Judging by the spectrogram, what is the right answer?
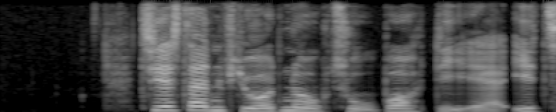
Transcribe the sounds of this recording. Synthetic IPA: t͡sʰiɐ̰sd̥æd̥enfjo̝ɐd̥ənəoɡ̥̚t͡sʰo̝̰ːb̥ɐd̥iʔæɐʔed̥

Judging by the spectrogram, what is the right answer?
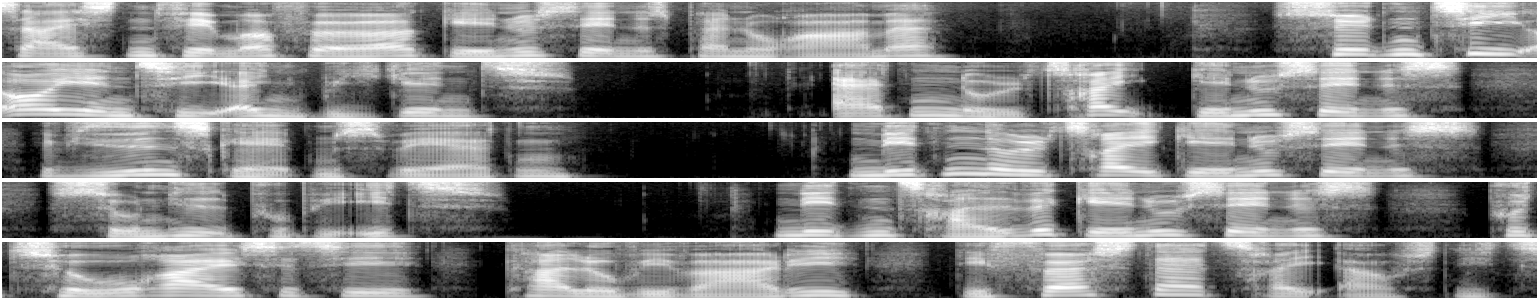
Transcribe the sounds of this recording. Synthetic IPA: sɑ̈ɪsd̥n̩fem̰ɒ̽fɶɐɡ̥enusen̰əspʰæno̝ʁɑ̈ːmæ | sød̥n̩t͡sʰḭːɒʁient͡sʰe̝̰ːɐe̝nwiɡ̥en̰d̥ | ʔæd̥n̩ːɔ̽lt͡sʰʁɛ̰ːɡ̥enusen̰əs | ʋiðˠən̩sɡ̥ɛ̰ːb̥n̩sʋæɐd̥n̩ | ne̝d̥n̩ːɔ̽lt͡sʰʁɛ̰ːɡ̥enusen̰əsː | ɔ̽nɦe̝ð̞̰ˠpʰɔ̽b̥ʰe̝ʔe̝d̥ | ne̝d̥n̩t͡sʰʁɑ̈ð̞ˠʋəɡ̥enusen̰əs | pʰɒ̽t͡sʰɔʊʁɑ̈ɪsət͡sʰe̝lkʰɑ̈lo̝ʋe̝ʋɑʁi | d̥e̝fɶɐsd̥əæt͡sʰʁɛ̰ːʔɑ̈ʊsnid̥

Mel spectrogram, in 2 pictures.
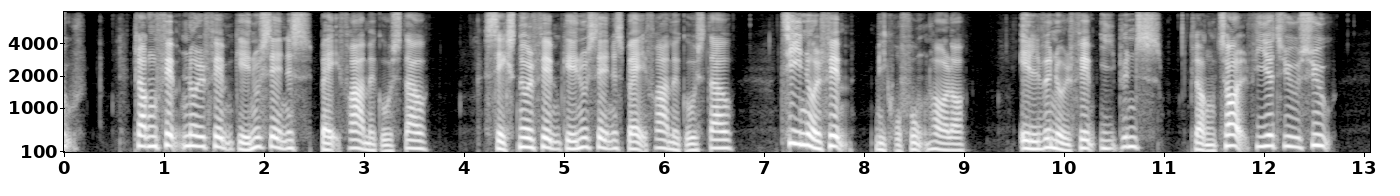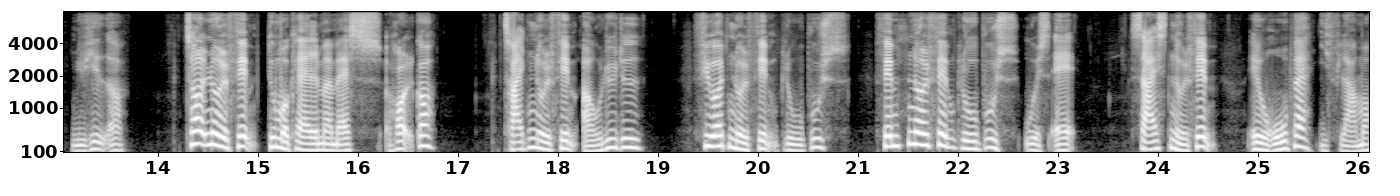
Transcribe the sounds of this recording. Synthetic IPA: kʰlɒ̽ɡ̥ŋ̩fem̰nɔ̽lfem̰ɡ̥enusen̰əsb̥ɛ̰ːfʁɑ̈meɡ̥ɔ̽sd̥ɑ̈ʊ | seɡ̥snɔ̽lfem̰ɡ̥enusen̰əsb̥ɛ̰ːfʁɑ̈meɡ̥ɔ̽sd̥ɑ̈ʊ | t͡sʰḭːnɔ̽lfem̰ | mikʰʁo̝fo̝̰ːnɦɒ̽lɐ | ʔelʋənɔ̽lfem̰iːb̥əns | kʰlɒ̽ɡ̥ŋ̩t͡sʰɒ̽l̰fiːɐt͡sʰyːʊəsyʊ̰ | nyɦe̝ð̰ˠɐ | t͡sʰɒ̽l̰nɔ̽lfem̰d̥umɒ̽kʰæləmɑ̈ɪmæsɦɒ̽l̰ɡ̥ɐ | t͡sʰʁad̥n̩ːɔ̽lfem̰ɑ̈ʊlyd̥əð̞̩ˠ | fjo̝ɐd̥n̩ːɔ̽lfem̰ɡ̥lo̝ːb̥us | femd̥n̩ːɔ̽lfem̰ɡ̥lo̝ːb̥usʔuesɛ̰ː | sɑ̈ɪsd̥n̩ːɔ̽lfem̰ | ʔœʊʁo̝ːpʰæiflɑ̈mɐ

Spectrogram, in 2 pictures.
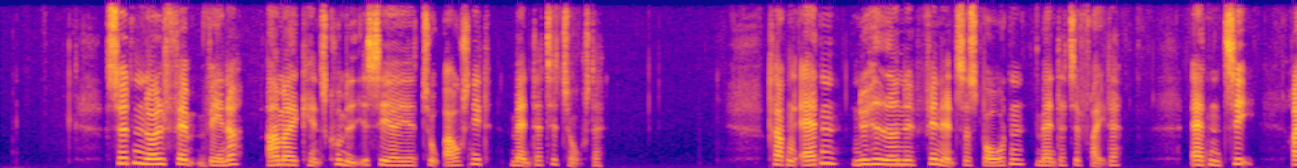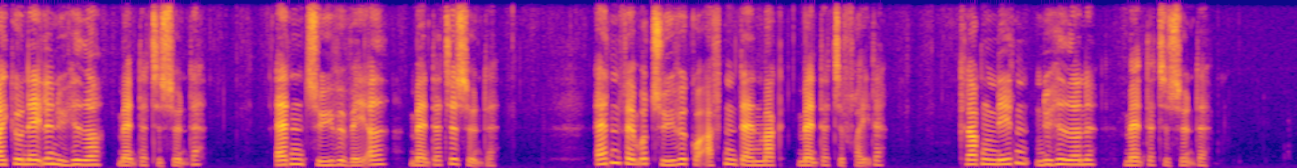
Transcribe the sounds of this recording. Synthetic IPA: sød̥n̩ːɔ̽lfem̰ʋenɐ | ʔɑ̈məʁikʰɛ̰ːnsɡ̥̚kʰo̝mið̰ˠjəse̝ɐijət͡sʰo̝̰ːɑ̈ʊsnid̥ | mæn̰d̥æt͡sʰe̝lt͡sʰɒːsd̥æ | kʰlɒ̽ɡ̥n̩ŋ̩ʔæd̥n̩nyɦe̝ð̞ˠɐnəfinæn̰sɐsb̥ɒːd̥n̩mæn̰d̥æt͡sʰe̝lfʁɛːd̥æ | ʔæd̥n̩t͡sʰi̝̰ː | ʁɛɡ̥io̝nɛ̰ːlənyɦe̝ð̞ˠɐmæn̰d̥æt͡sʰe̝lsœn̰d̥æ | ʔæd̥n̩t͡sʰyːʋəʋæ̰ɐðˠ | mæn̰d̥æt͡sʰe̝lsœn̰d̥æ | ʔæd̥n̩fem̰ɒ̽t͡sʰyːʋəɡ̥ɒ̰ːʔɑ̈fd̥n̩d̥ænmɑ̈ːɡ̥mæn̰d̥æt͡sʰe̝lfʁɛːd̥æ | kʰlɒ̽ɡ̥ŋ̩ne̝d̥n̩nyːɦe̝ð̞ˠɐnə | mæn̰d̥æt͡sʰe̝lsœn̰d̥æ

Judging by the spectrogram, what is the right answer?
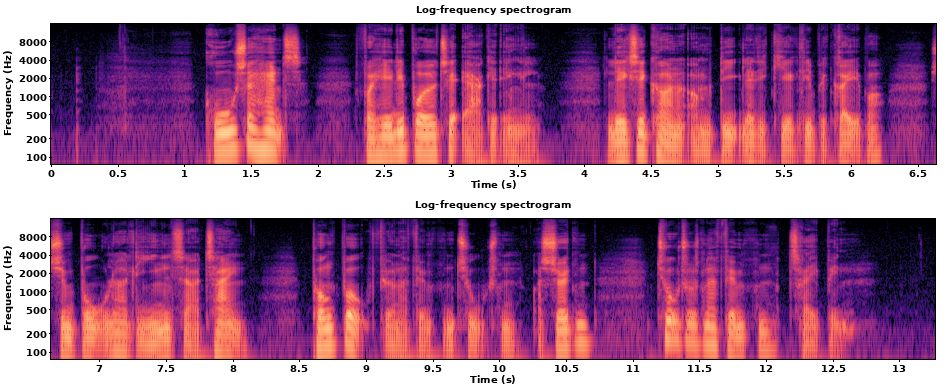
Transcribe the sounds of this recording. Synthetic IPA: kʰʁuːsəɦæn̰s | fɒ̽ɦelib̥ʁœðˠt͡sʰe̝lʔæɐɡ̥əʔeŋl̩ | leɡ̥sikʰɒnʔɒ̽md̥e̝̰ːlæd̥ikʰiɐɡ̥liəb̥e̝ɡ̥ʁɛ̰ːb̥ɐ | symb̥o̝̰ːlɐliːnl̩sɐɒ̽t͡sʰɑ̈ɪ̰n | pʰɔ̽ŋd̥̚b̥ɔʊ̰fy̰ɐɦunɐðˠfemd̥n̩t͡sʰṵːsn̩ʔɒ̽sød̥n̩ | t͡sʰo̝̰ːt͡sʰṵːs̬n̩ɒ̽femd̥n̩t͡sʰʁɛ̰ːb̥en

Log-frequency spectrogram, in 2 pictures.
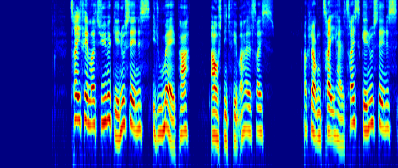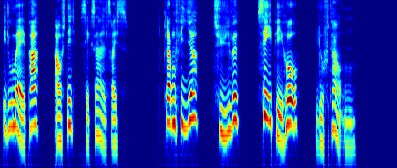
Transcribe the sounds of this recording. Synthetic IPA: t͡sʰʁɛ̰ːfem̰ɒ̽t͡sʰyːʋəɡ̥enusen̰əsid̥umæpʰɑ | ʔɑ̈ʊsnid̥femʔɒ̽ɦælt͡sʰʁas | ʔɒ̽kʰlɒ̽ɡ̥n̩t͡sʰʁɛ̰ːɦælt͡sʰʁasɡ̥enusen̰əsid̥umæpʰɑ | ʔɑ̈ʊsnid̥seɡ̥sɒ̽hælt͡sʰʁas | kʰlɒ̽ɡ̥n̩fiːɐ | t͡sʰyːʋə | se̝̰ːpʰe̝̰ːɦɔ̰̽ː | lɔ̽fd̥hɑ̈ʊ̰nn̩

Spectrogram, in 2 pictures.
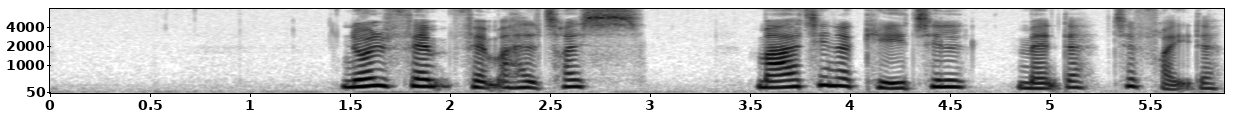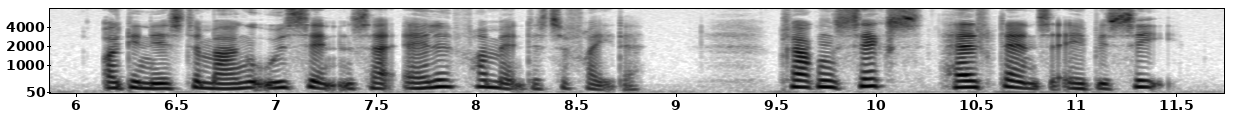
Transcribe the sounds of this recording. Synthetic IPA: nɔ̽lfem̰femʔɒ̽ɦælt͡sʰʁas | mɑ̈ːt͡sʰinɒ̽kʰe̝t͡sʰil | mæn̰d̥æt͡sʰe̝lfʁɛ̰ːd̥æ | ʔɒ̽d̥inesd̥əmɑ̈ŋəʔuð̞ˠsen̰l̩sɐæʔæləfʁɑ̈mæn̰d̥æt͡sʰe̝lfʁɛ̰ːd̥æ | kʰlɒ̽ɡ̥n̩seɡ̥shælfd̥æn̰sæːb̥e̝se̝̰ː

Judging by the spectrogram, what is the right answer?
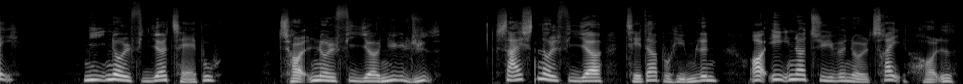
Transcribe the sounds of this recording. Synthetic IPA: nḭːnɔ̽lfiːɐt͡sʰɛb̥u | t͡sʰɒ̽l̰nɔ̽lfiːɐny̰ːlyð̰ˠ | sɑ̈ɪsd̥n̩ɔ̽lfiːɐ | t͡sʰed̥ɐːpʰɒ̽ɦe̝mlən | ʔɒ̽ʔe̝ːnɒ̽t͡sʰyːʋənɔ̽lt͡sʰʁɛ̰ːhɒ̽l̰ð̩ˠ

